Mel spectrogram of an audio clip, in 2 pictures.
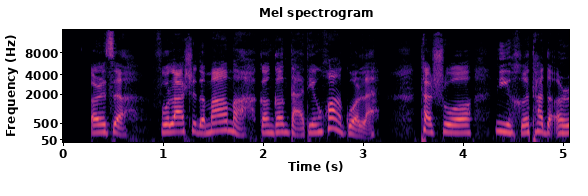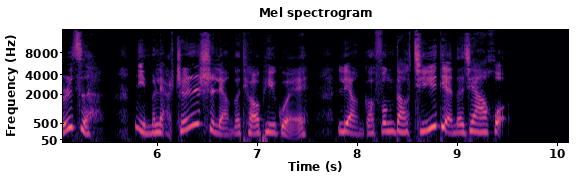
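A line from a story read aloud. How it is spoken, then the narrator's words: Father, laughing. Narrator (Chinese): 爸爸笑着告诉我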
